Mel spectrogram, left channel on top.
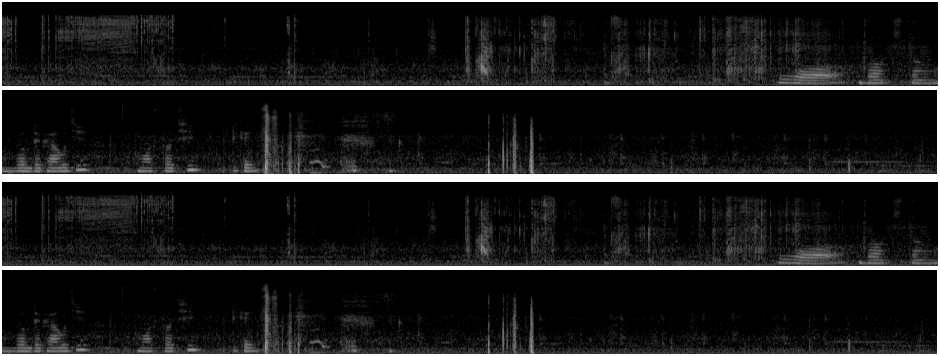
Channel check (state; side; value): noise; right; hum, 15 dB below the sound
